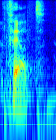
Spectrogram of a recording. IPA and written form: ˈp͡fɛɐ̯t (Pferd)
